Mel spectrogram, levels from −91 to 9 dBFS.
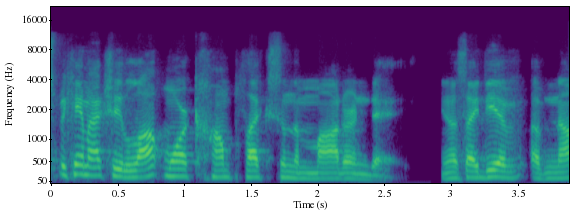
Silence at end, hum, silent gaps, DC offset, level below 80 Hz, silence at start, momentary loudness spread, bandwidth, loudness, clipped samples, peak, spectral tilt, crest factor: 0 s; none; 2.84-2.93 s; under 0.1%; -66 dBFS; 0 s; 10 LU; 12 kHz; -21 LUFS; under 0.1%; -6 dBFS; -5.5 dB/octave; 16 dB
